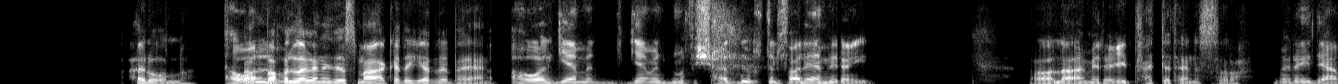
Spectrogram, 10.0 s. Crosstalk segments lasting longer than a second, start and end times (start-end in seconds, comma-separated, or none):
none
